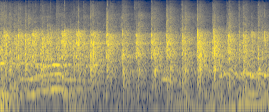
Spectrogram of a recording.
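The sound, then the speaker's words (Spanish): A crowd breaks into sustained applause for God, many hands clapping in a dense, steady wash with a loose rhythmic pulse running through it, fairly loud. “ve que estás fuerte, que estás lleno de poder y eso va a hacer que te levantes y que le des otro aplauso a Dios.”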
